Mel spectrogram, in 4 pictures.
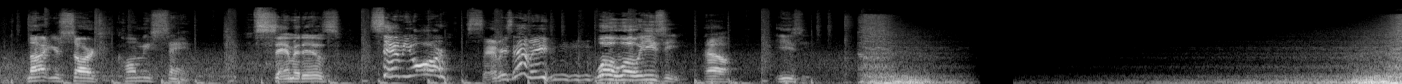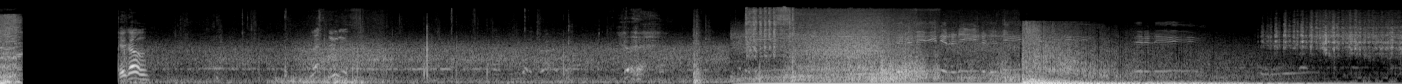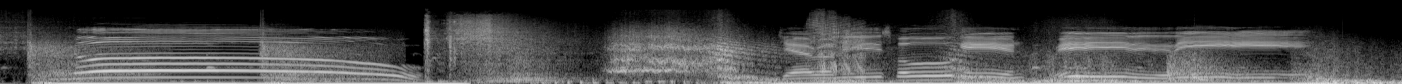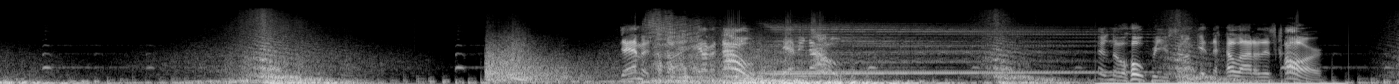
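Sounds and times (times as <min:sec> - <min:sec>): whoosh sound effects: 0:21.3 - 0:25.2, 0:32.2 - 0:34.2, 0:35.1 - 0:50.9.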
